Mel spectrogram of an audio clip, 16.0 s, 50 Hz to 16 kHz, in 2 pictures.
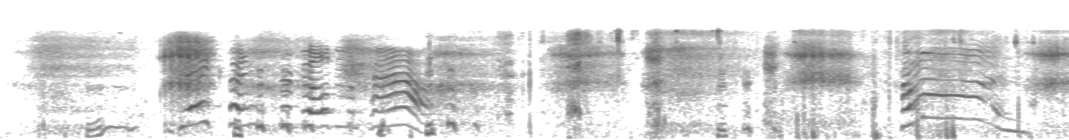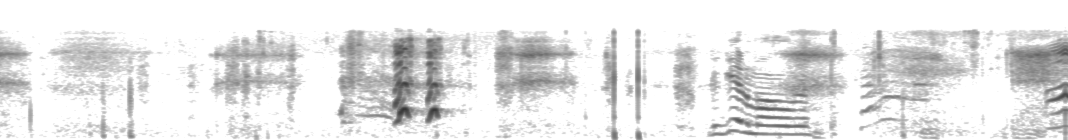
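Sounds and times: heavy breathing: 0:00.1 - 0:10.4, 0:11.8 - 0:16.0.

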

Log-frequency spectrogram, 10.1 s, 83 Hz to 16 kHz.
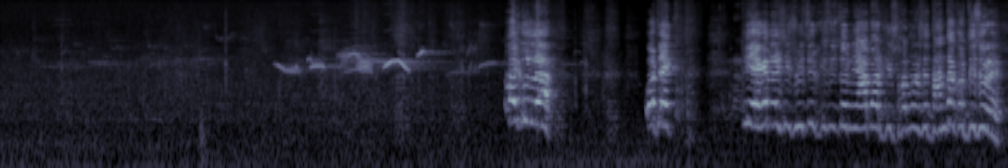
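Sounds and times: bird chirping: 0:00.0 - 0:06.5
low outdoor background: 0:00.0 - 0:10.0.

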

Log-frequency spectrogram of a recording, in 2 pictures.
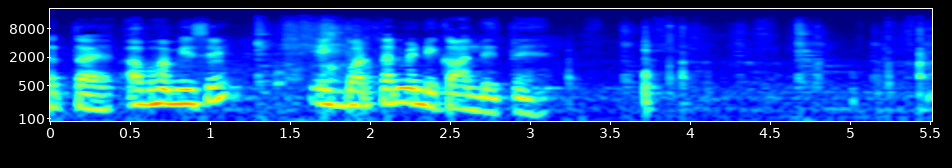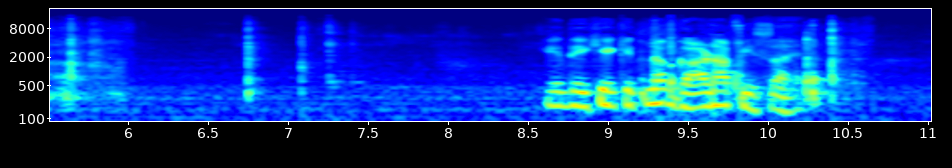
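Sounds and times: spoon scraping steel jar: 0:01.2 - 0:02.1, 0:03.2 - 0:06.1, 0:09.0 - 0:10.8.

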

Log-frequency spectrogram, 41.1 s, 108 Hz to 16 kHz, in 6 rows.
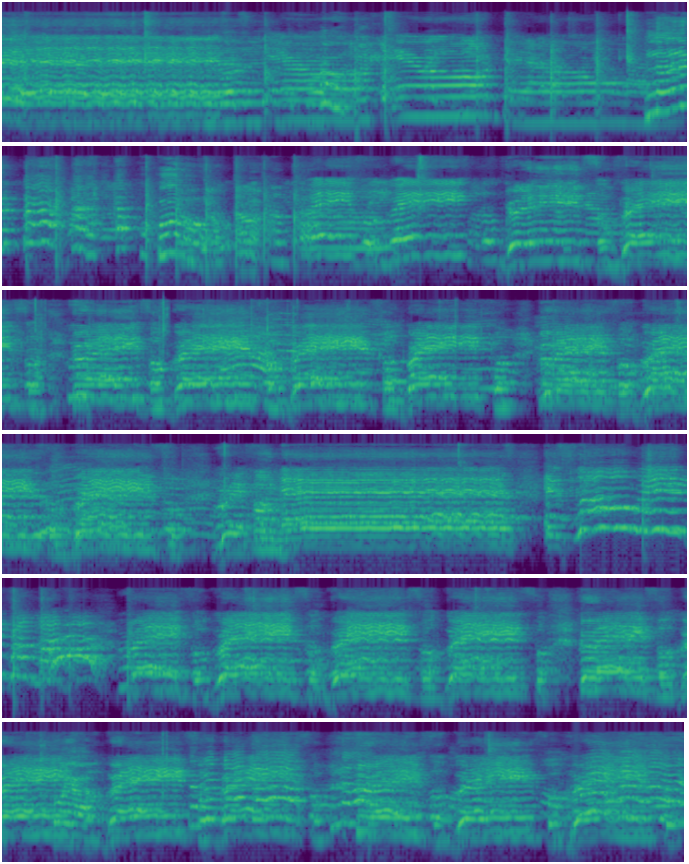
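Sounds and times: voices singing unaccompanied: 0:00.0 - 0:07.8, 0:08.9 - 0:41.0.

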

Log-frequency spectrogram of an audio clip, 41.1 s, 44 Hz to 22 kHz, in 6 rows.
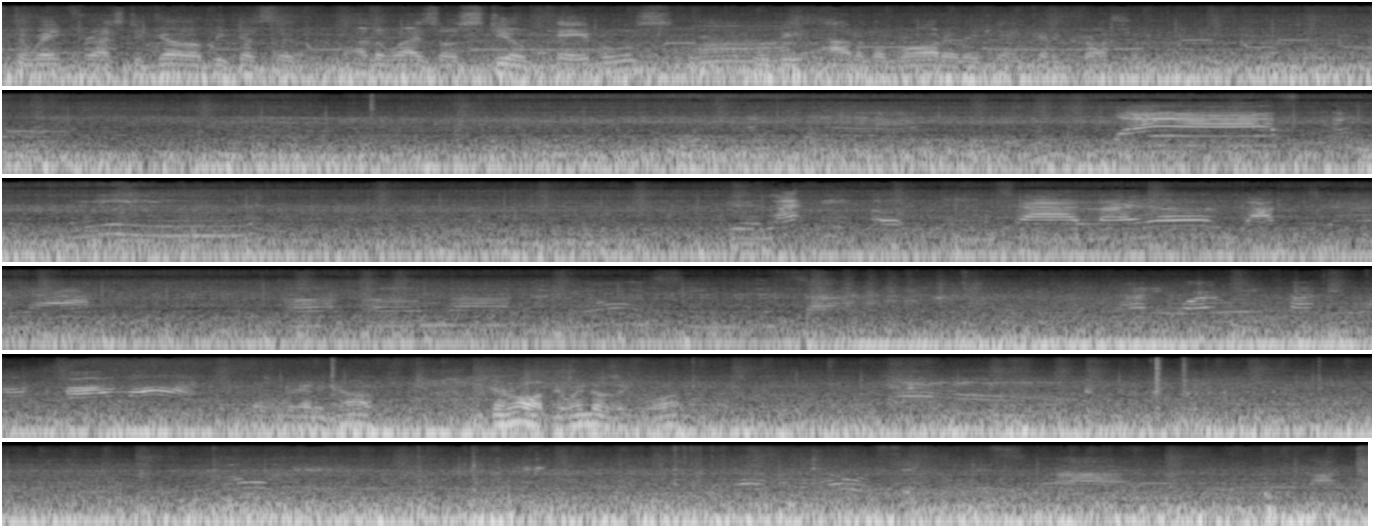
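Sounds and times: indistinct voices: 0:00.0 - 0:08.4
vehicle engine and road rumble: 0:00.0 - 0:41.0.

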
